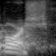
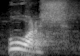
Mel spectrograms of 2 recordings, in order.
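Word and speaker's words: borscht: at the end so when you say borsch in russian it almost sounds like you're ending with the letter t so i think in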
